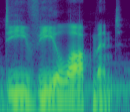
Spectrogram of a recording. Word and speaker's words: development: Now take development, where the stress falls on the second syllable, creating development.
